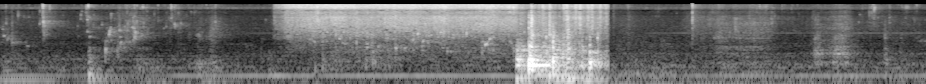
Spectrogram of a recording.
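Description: Kitchen tap running onto small fish in a plastic colander for about three and a half seconds, starting about three seconds in. The splashing grows louder for its last second before the water is shut off.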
